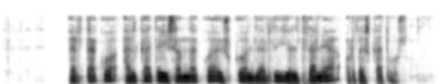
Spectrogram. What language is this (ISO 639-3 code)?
eus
